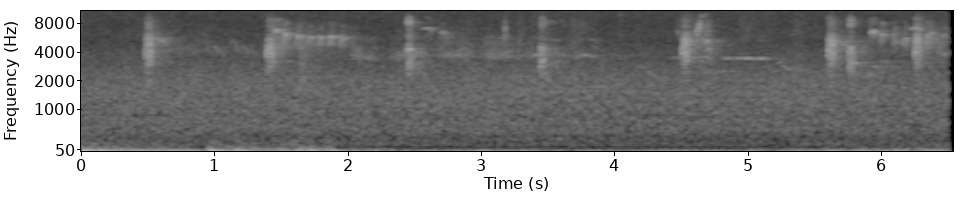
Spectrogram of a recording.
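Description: Small birds chirping: many short, high calls scattered throughout. A low rumble underneath for the first two seconds, then dropping away.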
